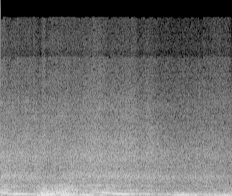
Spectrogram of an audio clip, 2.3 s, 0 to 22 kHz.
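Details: 2001 Toyota MR2 with Honda K24 engine swap, not yet tuned: engine climbs smoothly through a quick free rev and settles back with no knock or rattle, healthy and muffled.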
